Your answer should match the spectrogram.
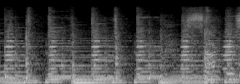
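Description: Drum kit played along to an upbeat song, the drums keeping an even beat over a bass line and melody.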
